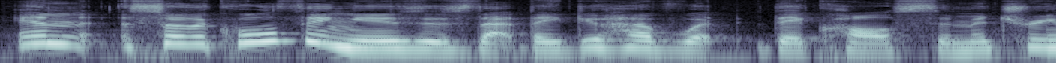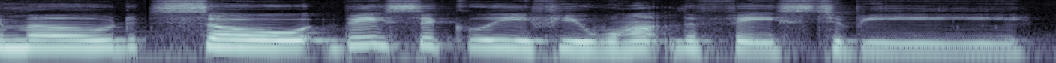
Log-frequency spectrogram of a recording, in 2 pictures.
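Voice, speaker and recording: A woman's voice: mid-range voice, lively intonation, normal speed, darkish tone. A woman giving casual, chatty gameplay commentary as a video host, rambling informally with frequent asides. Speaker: gaming video creator and host.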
